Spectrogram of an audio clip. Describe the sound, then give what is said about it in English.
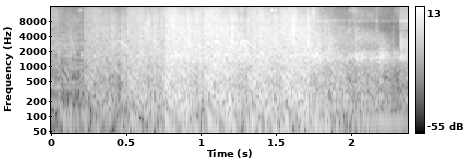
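Rapid repeated gunshots from a gunman firing at someone crashing through a glass panel wall, forming a loud, dense volley of overlapping shots with no clear gaps for a few seconds. “the 49er shoots at him repeatedly”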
